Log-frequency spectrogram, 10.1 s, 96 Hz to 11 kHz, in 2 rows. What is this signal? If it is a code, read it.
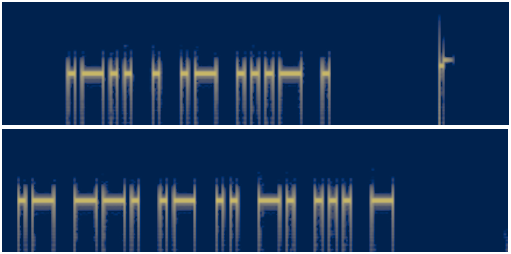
Morse code, heard as a keyed tone, about 17 wpm, 700 Hz. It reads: LEAVE AGAINST
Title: Sentences from Top 400 Words - New Word Drill - 17wpm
